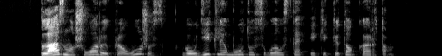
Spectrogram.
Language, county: Lithuanian, Vilnius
